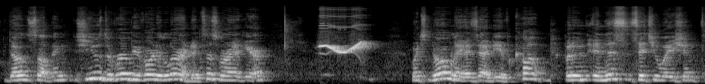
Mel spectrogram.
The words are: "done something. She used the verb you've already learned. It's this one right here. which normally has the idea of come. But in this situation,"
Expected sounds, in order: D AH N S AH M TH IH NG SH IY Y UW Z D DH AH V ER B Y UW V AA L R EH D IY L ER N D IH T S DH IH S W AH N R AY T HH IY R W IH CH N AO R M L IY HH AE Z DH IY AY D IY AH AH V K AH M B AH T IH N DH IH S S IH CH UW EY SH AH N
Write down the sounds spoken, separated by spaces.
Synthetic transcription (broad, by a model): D AH N S AH M TH IH NG SH IY Y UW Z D DH AH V ER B Y UW V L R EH D IY L ER N D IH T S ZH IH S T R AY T HH IY R W IH CH N AO R M L IY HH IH Z DH IY AY D IY AH AH V K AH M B AH T IH N DH IH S S IH CH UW EY SH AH N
